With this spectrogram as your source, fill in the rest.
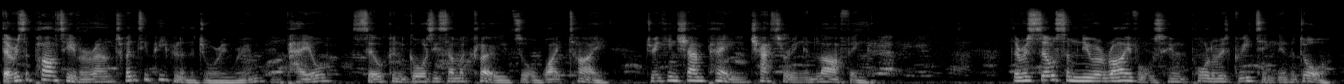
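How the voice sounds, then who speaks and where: A man's voice: mid-range voice, big pitch swings, normal speed, fairly bright tone, low-quality recording. A man reading scripted, scene-setting narration for a period drama.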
